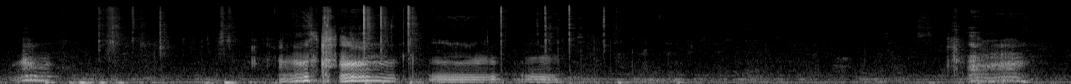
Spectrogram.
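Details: Miniature Schnauzer asking for its ball to be thrown, grumbling in drawn-out, growly, talking-like bursts around the third and tenth seconds, with quieter huffs and low rumbling between them in a small room.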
